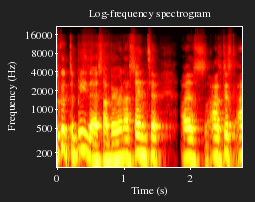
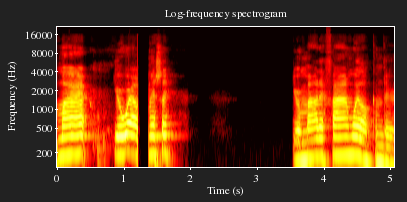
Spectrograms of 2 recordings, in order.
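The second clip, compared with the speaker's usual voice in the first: tried-on Southern US accent. Answering a thank-you during the sign-off, attempted Southern accent. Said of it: "I'm trying to do my accent".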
